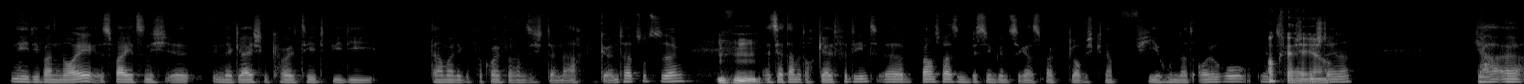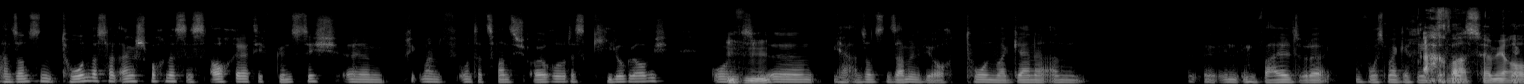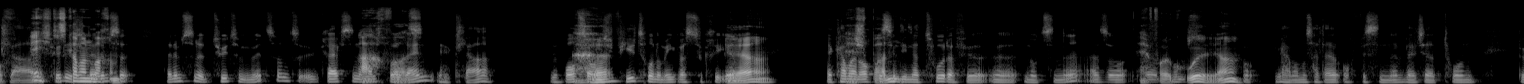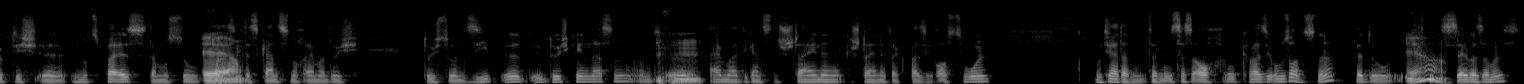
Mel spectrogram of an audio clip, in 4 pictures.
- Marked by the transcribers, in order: surprised: "Ach was, hör mir auf. Echt, das kann man machen?"; chuckle
- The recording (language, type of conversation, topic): German, podcast, Wie bist du zu deinem kreativen Hobby gekommen?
